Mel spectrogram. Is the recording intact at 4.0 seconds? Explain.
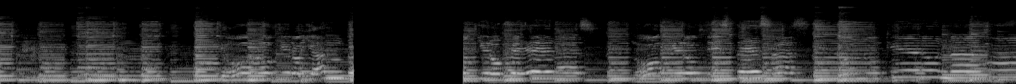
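No. From 3.53 to 4.64 s there is an audio dropout to silence: the sound cuts off mid-flow and returns abruptly 1.1 s later, likely from a lost input while recording continued. Unlike a natural pause, the gap is silent with no room tone.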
